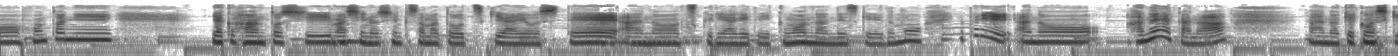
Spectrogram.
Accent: Maizuru, Kyoto, Japan; 私はもう本当に舞鶴で生まれ育って

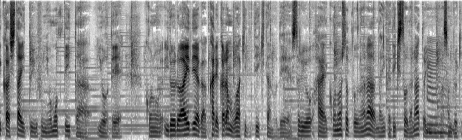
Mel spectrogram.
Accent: Kyoto, Japan; now in Ine, Japan; 私生まれ育ちは京都市内です。

